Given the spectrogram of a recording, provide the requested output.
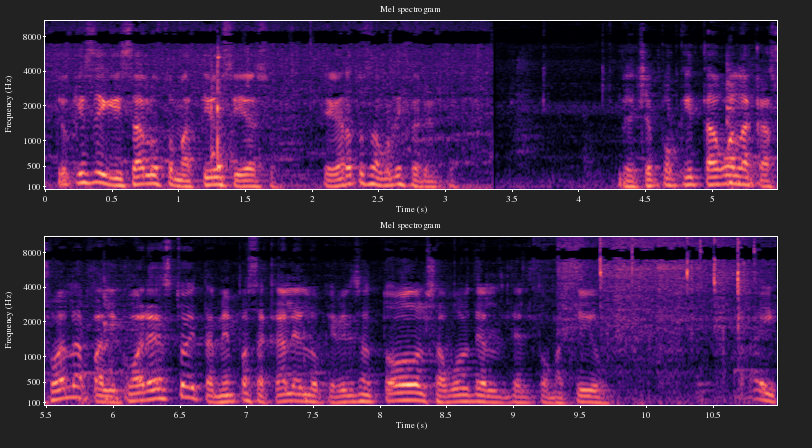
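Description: A man's voice: medium pitch, noisy background. A man, casually vlogging his family day and narrating his cooking, playful and tender with his baby.

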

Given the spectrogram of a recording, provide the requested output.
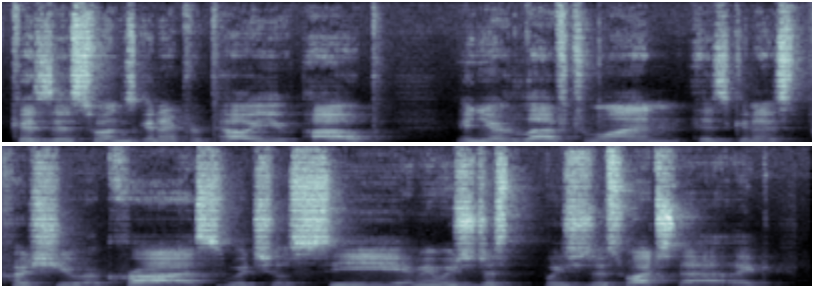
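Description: A man's voice: lowish voice, fairly even intonation, normal speed, fairly bright tone, roomy sound. A man casually breaking down climbing footage as co-host, talking in a loose, rambling way with many restarts.

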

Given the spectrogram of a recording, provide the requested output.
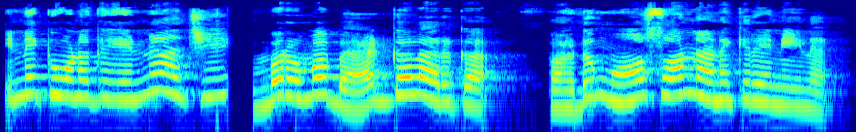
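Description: A woman's voice: very high voice, lively intonation, quick pace, fairly bright tone. Woman playing a fussy, nagging young aunt. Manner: nagging, then soothing and apologetic. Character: young wife, fussy aunt scolding a little girl.

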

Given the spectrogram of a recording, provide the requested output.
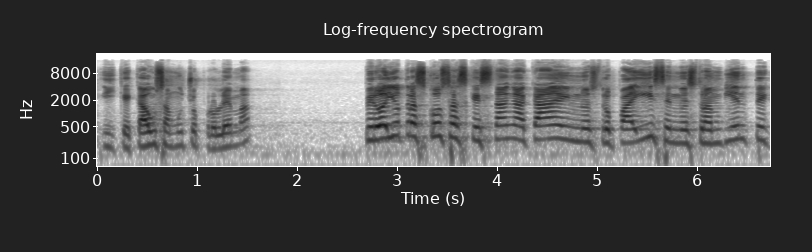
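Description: A male pastor delivers a lively Sunday sermon. His voice sits high for a man, and he keeps turning to the congregation as brothers and sisters. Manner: animated, addresses listeners as brothers.

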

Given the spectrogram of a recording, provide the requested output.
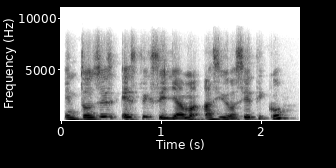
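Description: A young adult woman with a Colombian accent from Medellín, teaching an online chemistry class in a chatty way. She keeps checking in with her students and slowly repeats key terms. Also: lowish voice, husky. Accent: Colombian Spanish, Medellín.

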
